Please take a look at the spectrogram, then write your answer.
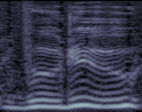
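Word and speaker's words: Bodun: Okay, and there, it's not known as we would spell it voodoo.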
